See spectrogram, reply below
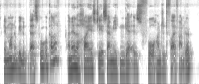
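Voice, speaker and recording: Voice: medium pitch, animated, rapid-fire, mellow, slight background noise. Someone giving a casual hands-on art tutorial, rambling and thinking aloud while working.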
